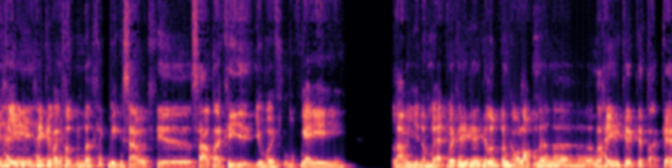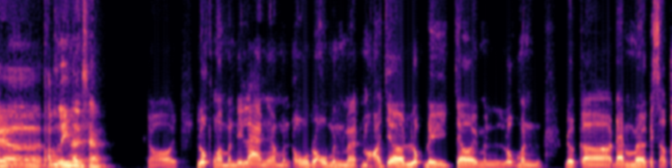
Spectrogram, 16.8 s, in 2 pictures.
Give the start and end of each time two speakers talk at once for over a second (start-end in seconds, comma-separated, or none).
none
